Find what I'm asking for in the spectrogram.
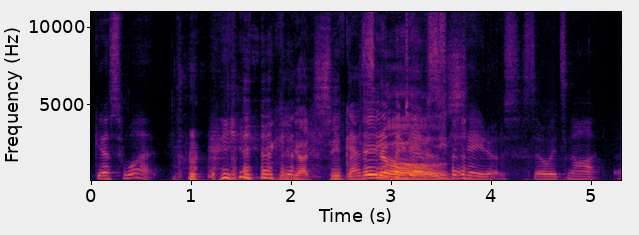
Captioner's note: laughing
